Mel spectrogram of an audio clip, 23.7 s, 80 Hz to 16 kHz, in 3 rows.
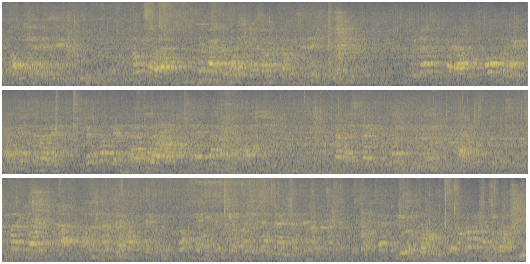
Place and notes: Japonia, Kyōto-fu, Kyōto-shi, Nakagyō-ku, Nishinokyō Ikenouchichō, アクセサリーいしかわ - shopping street
riding a bike along a roof covered market street. (roland r-07)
